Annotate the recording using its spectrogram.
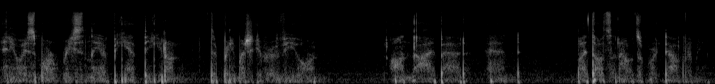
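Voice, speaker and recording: Whispering at a very fast pace, a man breaks off with long, frequent pauses. His loudness swings widely over noticeable background noise. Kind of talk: ASMR tech review talk. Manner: whispered.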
